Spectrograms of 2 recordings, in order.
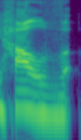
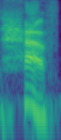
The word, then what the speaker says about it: half: You're pronouncing the L the LV sound or the L. People used to say halval. So yeah, it's it's half. That's that's that's where it is. It's a F sound.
